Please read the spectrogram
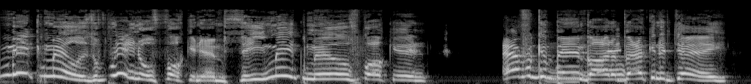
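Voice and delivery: slow high-pitched yelling rant. Mocking the yelling Instagram rants: imitating Michael Rappaport yelling. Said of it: "Stop it, Michael Rappaport".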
